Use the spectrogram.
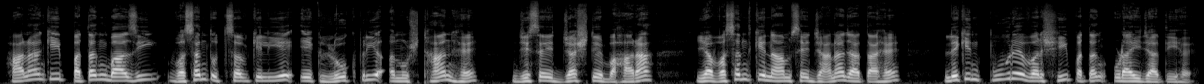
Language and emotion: Hindi, neutral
